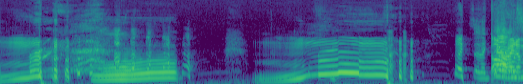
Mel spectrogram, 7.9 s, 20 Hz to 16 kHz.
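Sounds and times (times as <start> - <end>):
person imitating cow mooing: 0.0 - 0.8, 1.4 - 2.8, 3.8 - 5.9
speech: 0.0 - 3.0, 7.2 - 7.8
laughter: 0.4 - 3.0, 4.8 - 6.4.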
